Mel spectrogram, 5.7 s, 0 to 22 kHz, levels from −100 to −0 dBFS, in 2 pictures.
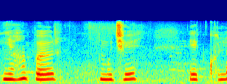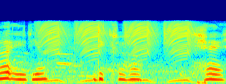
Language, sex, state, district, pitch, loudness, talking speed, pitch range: Hindi, female, Himachal Pradesh, Shimla, 240 Hz, -18 LUFS, 95 wpm, 205-245 Hz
